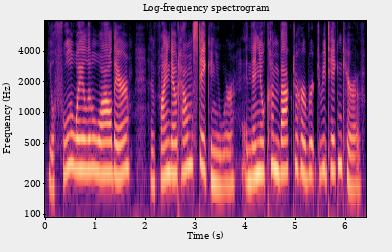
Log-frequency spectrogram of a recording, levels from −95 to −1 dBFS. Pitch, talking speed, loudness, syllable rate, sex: 250 Hz, 245 wpm, -17 LUFS, 6.0 syllables/s, female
